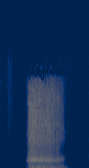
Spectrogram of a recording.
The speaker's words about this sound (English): let's do a do a five minute breath work session on here. So cherry. Breathe deeply.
